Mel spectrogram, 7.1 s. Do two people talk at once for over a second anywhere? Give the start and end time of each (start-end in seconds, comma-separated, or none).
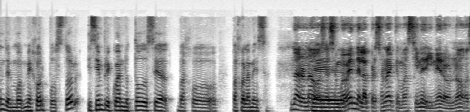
none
